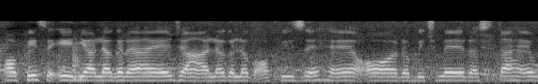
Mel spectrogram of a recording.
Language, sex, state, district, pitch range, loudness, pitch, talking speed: Hindi, female, Maharashtra, Mumbai Suburban, 180-190 Hz, -15 LUFS, 185 Hz, 165 wpm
